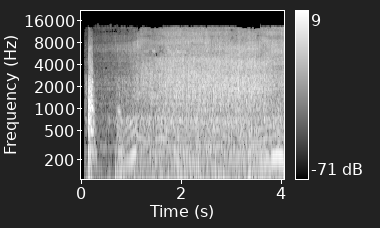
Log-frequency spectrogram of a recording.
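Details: Female Labrador Retriever named Tellie on a warm day, playing with a water hose after agility, barking to demand water: one sharp, loud bark at the start, then a steady broad hiss of spraying hose water.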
